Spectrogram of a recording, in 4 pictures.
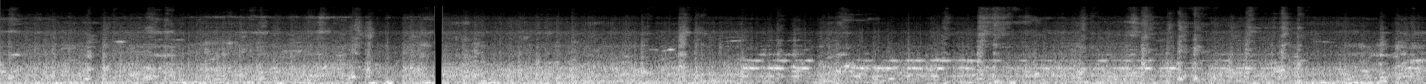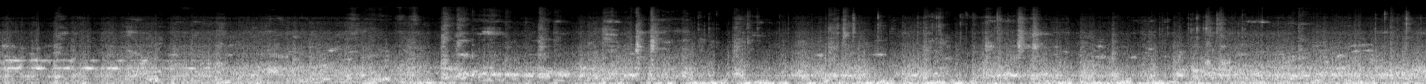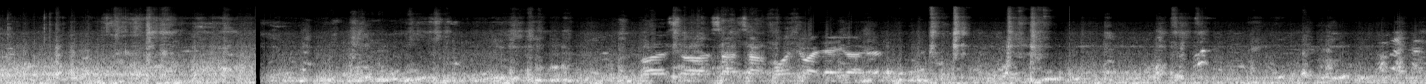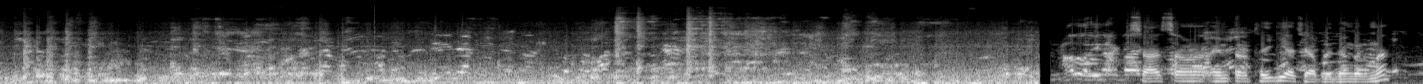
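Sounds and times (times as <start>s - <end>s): wheels rumbling on rails: 0.0s - 57.0s
train horn: 7.3s - 13.0s, 13.8s - 16.7s.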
